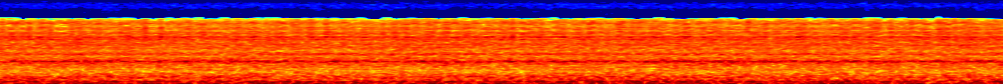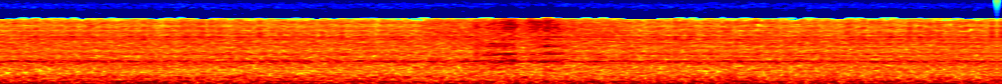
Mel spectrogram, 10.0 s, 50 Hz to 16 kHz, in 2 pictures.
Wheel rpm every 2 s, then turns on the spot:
0, 0, 0, 10, 0.
none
